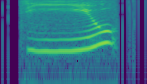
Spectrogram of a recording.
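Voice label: "ziu2", Cantonese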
